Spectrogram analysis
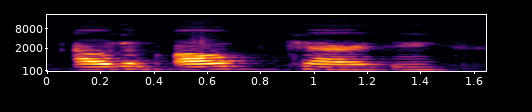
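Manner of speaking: usual speaking voice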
